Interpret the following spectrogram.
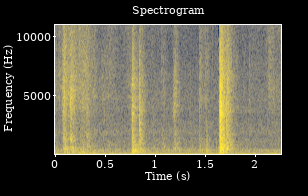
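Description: Handling noise as a cardboard trading-card box is lifted and shifted on a table: a soft knock a little under halfway through, then a sharp knock near the end as the box is set down, with faint rustling in between.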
